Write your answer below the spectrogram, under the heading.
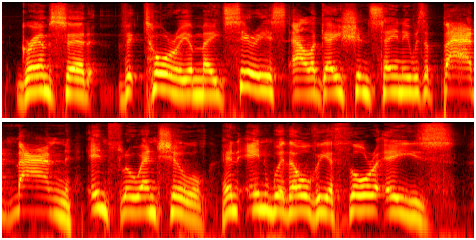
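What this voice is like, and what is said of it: Poor put-on English accent. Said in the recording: “I like whatever bastardization of an English accent that is.”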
